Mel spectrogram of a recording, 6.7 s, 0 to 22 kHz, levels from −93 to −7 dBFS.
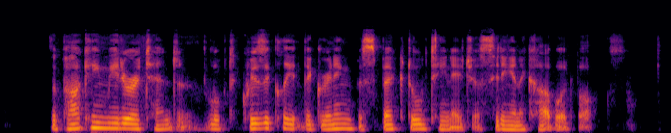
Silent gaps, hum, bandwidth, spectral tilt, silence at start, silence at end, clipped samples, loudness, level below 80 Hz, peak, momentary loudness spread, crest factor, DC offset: none; none; 9 kHz; -4.5 dB/octave; 0.5 s; 0.55 s; under 0.1%; -33 LUFS; -74 dBFS; -16 dBFS; 11 LU; 18 dB; under 0.1%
